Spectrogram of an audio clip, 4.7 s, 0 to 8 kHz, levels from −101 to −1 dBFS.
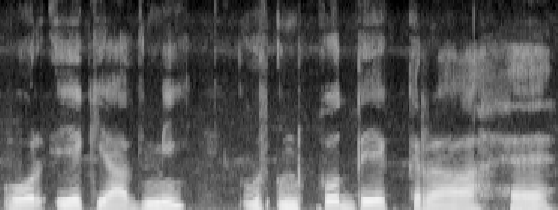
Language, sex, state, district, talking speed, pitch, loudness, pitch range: Hindi, male, Uttar Pradesh, Saharanpur, 105 wpm, 145 Hz, -13 LUFS, 140-155 Hz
